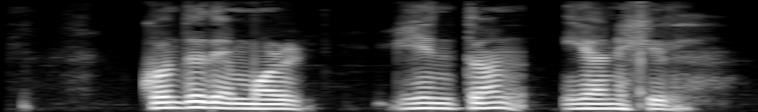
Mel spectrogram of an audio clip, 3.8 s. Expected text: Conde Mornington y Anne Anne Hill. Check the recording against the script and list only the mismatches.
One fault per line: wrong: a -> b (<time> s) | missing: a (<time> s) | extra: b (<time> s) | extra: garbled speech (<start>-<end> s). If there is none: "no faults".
extra: de (1.0 s)
missing: Anne (3.2 s)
